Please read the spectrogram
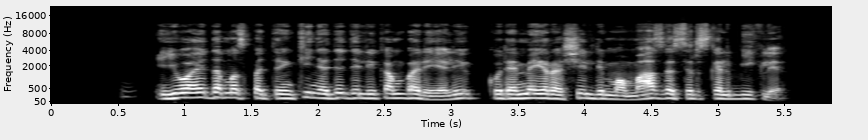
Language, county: Lithuanian, Kaunas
